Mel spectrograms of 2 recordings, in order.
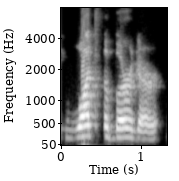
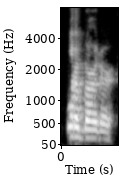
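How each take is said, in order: First: The name is said slowly, word by word. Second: The name is said fast, words run together. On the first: "I realized it's actually What a Burger" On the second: "when you say it fast"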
